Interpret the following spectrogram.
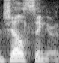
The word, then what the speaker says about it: Gelsinger: engineer oh gosh would you like me to pronounce his name david it's pat gelsinger there we go gel singer there we go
